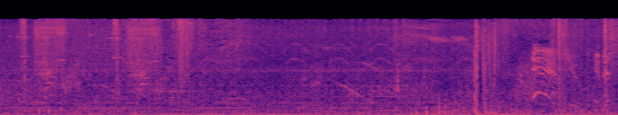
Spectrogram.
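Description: Electronic game sounds chirp and whoosh.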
